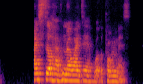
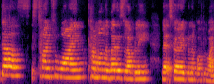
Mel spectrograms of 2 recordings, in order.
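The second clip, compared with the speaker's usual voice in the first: put-on rally the girls for wine with a raised, bright voice; cheery call to the girls; 6 semitones higher, 3 dB louder, faster than usual. Calling friends for wine.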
